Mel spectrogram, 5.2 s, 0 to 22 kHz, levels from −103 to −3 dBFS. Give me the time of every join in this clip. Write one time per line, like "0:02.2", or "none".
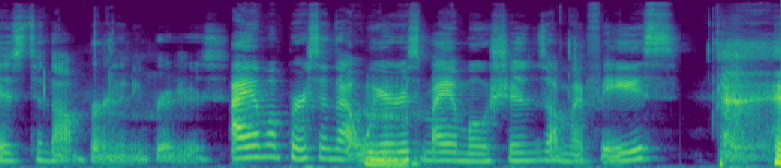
0:01.3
